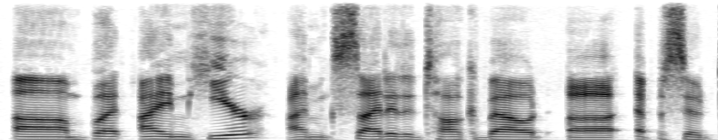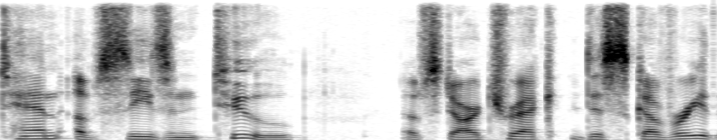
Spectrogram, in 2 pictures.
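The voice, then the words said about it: Strained, failing voice. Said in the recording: “My voice is fucked. ... I'm already losing my voice.”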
